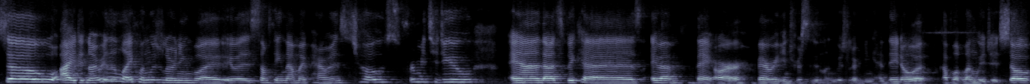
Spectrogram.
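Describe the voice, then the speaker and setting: A woman with a Persian accent, medium pitch and lively intonation, at a moderate pace with hardly any pauses and big swings in loudness. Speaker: university student and language content creator. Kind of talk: interview.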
